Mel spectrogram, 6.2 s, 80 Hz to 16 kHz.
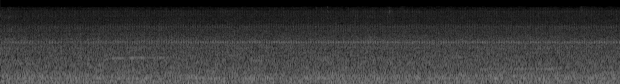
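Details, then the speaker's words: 1995 Honda CBR F3 with fuel pump relay jumped: steady hum that never cuts out; pump should stop once carb bowls fill but keeps running, taking lots of gas. "See, this will shut down once the bowls fill up. The fact that it isn't kind of bothers me because"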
